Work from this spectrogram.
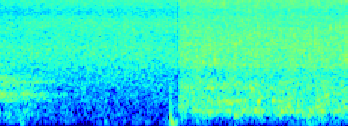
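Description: Saka waterfall flowing over the cliff edge at the Saka manor trail in Estonia: a steady, broad rushing roar of falling water, close and loud, swelling slightly stronger halfway through, with no talking.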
